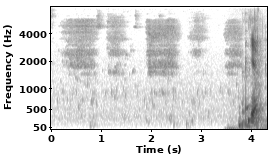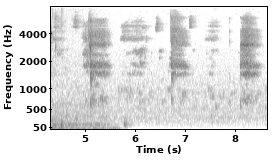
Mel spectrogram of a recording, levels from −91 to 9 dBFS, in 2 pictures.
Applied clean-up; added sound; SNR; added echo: none; Sink (filling or washing); 3 dB; none.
